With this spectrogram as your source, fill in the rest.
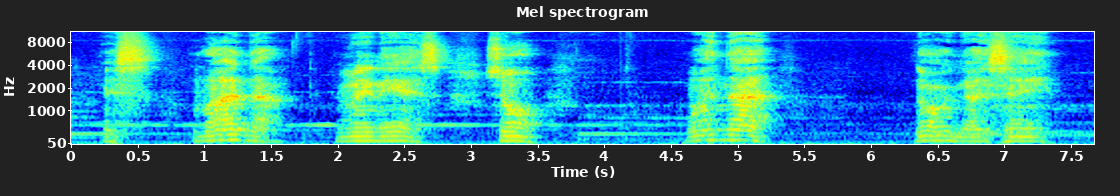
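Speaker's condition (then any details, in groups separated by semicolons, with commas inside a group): Motor neurone disease; voice changed early, throat muscle impaired, cannot project voice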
